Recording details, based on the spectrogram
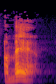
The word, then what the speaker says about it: Amman: The capital city of the Ammonites was called Ramah, and Ramah today is called Amman, or as it's pronounced in the Middle East, Amman, the capital city of the Hashemite kingdom of Jordan.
